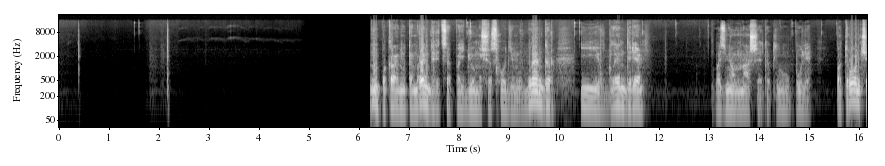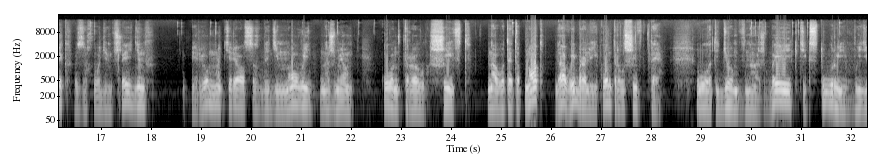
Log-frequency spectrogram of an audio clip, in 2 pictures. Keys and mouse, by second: 10.8 right click, 11.3-14.6 middle drag, 14.6 right click, 15.1-16.8 middle drag.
